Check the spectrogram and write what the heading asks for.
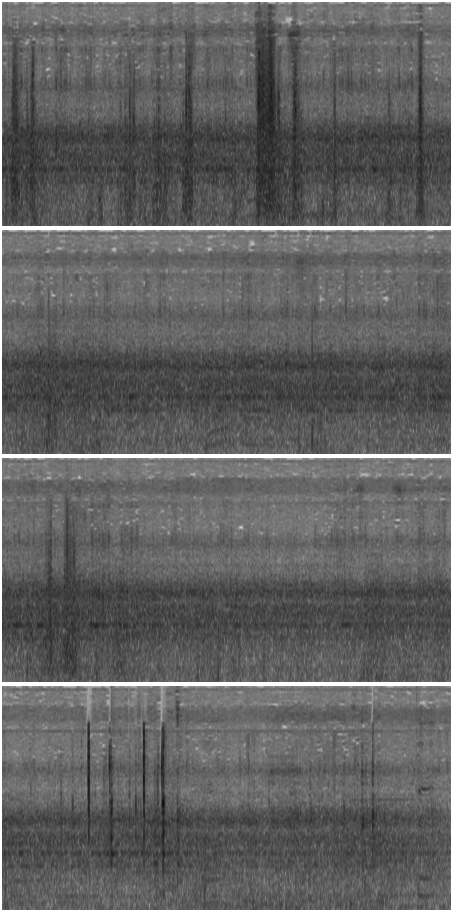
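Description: Steady city traffic and road noise as heard from a moving bicycle, with cars going by. A few sharp clicks or knocks break through, one near the start and a small cluster about fifteen seconds in.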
